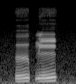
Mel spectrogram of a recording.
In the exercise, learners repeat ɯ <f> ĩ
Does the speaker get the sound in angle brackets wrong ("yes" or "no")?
yes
